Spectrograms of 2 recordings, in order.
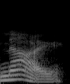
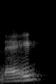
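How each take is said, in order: First: The vowel sounds like the one in 'eye'. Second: The vowel sounds like the one in 'day'. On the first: The speaker calls it right. "Call me Nye" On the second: The speaker calls it wrong. "don't walk up to me and say, what's up, Nay?"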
